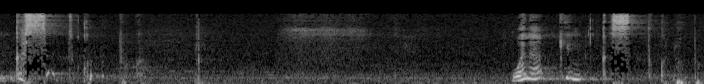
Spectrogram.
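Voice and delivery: recitation fading to a choked near-whisper; overcome with emotion. Real, not acted. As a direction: let the voice give out as you recite. Preacher overcome while repeating the verse.

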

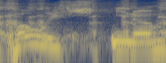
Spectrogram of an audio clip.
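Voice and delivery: high-pitched retold astonishment; sudden realization. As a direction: relive the moment it dawns on you. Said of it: "And then I woke up".

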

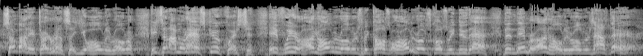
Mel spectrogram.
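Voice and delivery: shouted, fast preacher's delivery; preaching at full force. Acted. Preacher rousing the church, shouting preaching. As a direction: whip the congregation up.

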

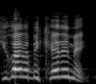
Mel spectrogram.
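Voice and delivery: high exasperated imitation of a kid; really frustrated. Five-year-old exasperated at Israel, imitated frustration. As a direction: act out childish indignation. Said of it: "he was really frustrated".

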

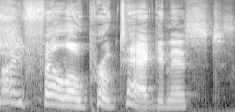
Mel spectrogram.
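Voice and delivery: squeaky slowed-down dude voice; high silly bro voice. Pretend. High mock voice again.

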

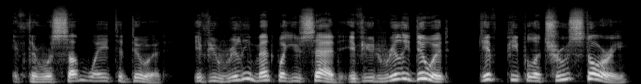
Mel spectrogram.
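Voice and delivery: high, eager plea; pleading. A narrator's reading. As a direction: beg him, hope rising. She pleads excitedly.

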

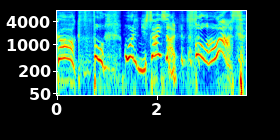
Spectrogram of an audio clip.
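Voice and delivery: very high, loud, laughing mock fan voice; gushing welcome. Staff waving the lads through, high laughing gush. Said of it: "And they're like".

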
